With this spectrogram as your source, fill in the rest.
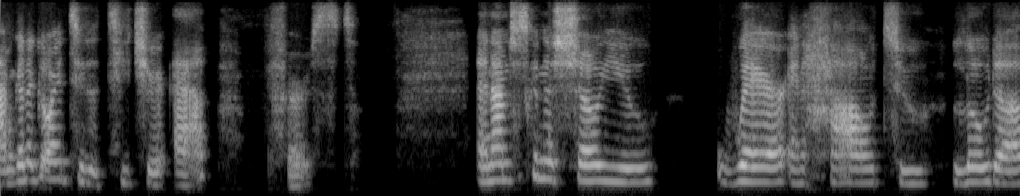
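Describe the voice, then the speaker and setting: A woman with a French accent speaks very slowly at a fairly high pitch, recorded with a dry, close sound and no echo. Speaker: piano teacher. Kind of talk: tutorial. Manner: halting, searching for words.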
